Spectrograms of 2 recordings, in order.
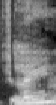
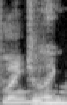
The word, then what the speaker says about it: Ghislaine: Ghislaine? Oh, okay. It's spelled kind of weird. So Ghislaine, yeah.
